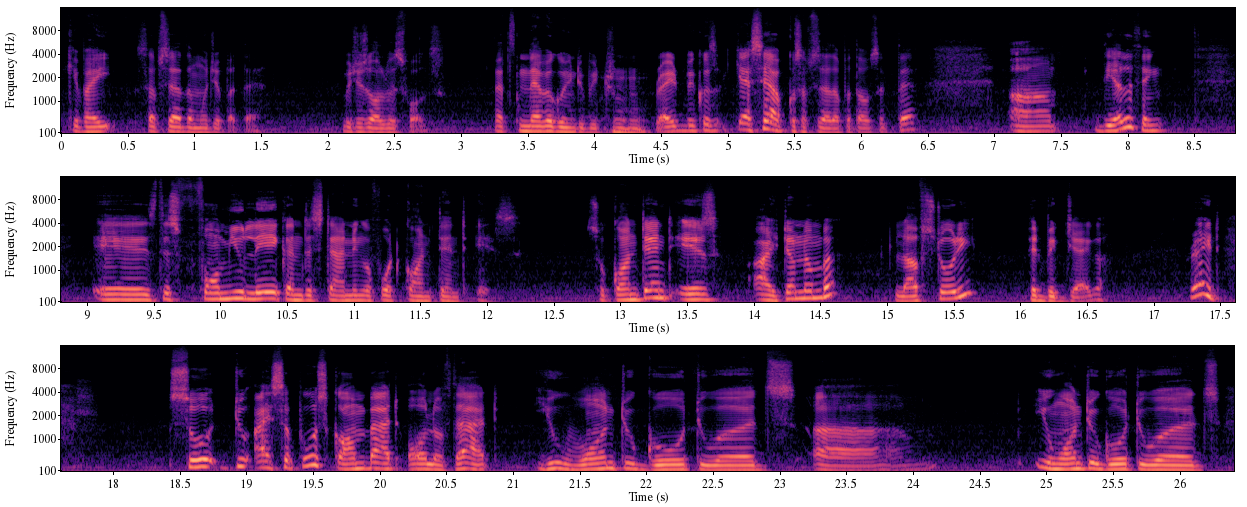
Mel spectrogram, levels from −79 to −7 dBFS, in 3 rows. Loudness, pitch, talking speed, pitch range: -29 LUFS, 130 Hz, 130 wpm, 105-155 Hz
